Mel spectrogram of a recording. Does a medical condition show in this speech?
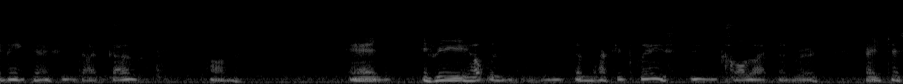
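Yes: cerebral palsy; present since birth.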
